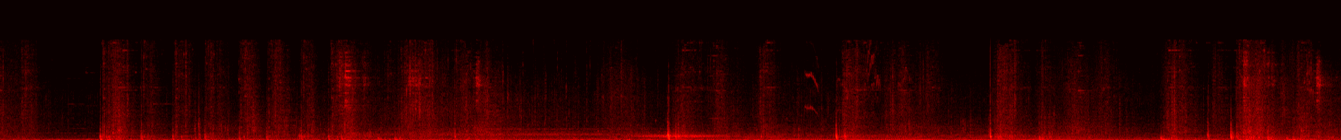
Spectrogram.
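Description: A sword swishes through the air and clashes.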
